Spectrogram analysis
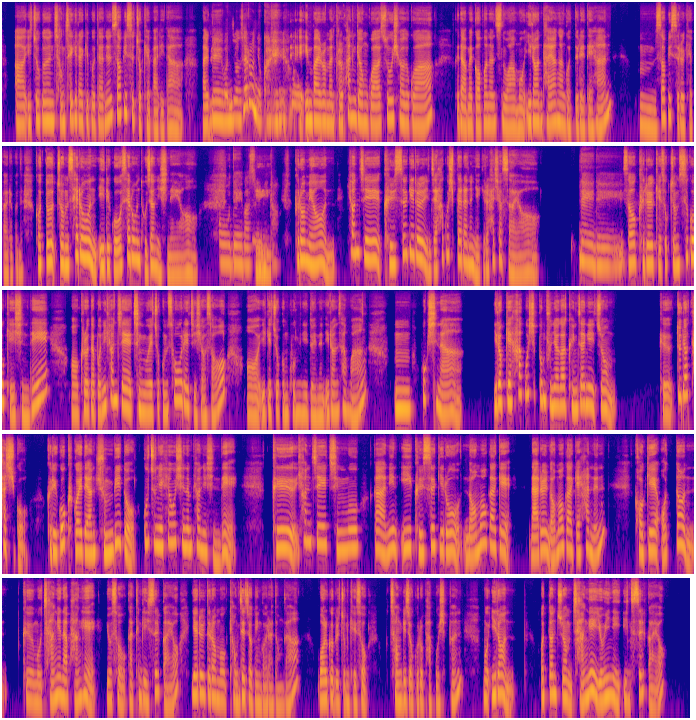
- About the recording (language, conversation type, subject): Korean, advice, 경력 목표를 어떻게 설정하고 장기 계획을 어떻게 세워야 할까요?
- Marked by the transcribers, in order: laughing while speaking: "역할이에요"; put-on voice: "Environmental"; in English: "Environmental"; put-on voice: "Social과"; in English: "Social과"; put-on voice: "Governance와"; in English: "Governance와"; tapping; other background noise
